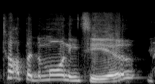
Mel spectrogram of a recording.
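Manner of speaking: mock Irish greeting. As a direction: blurt an Irish greeting by accident. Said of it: "you're like".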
